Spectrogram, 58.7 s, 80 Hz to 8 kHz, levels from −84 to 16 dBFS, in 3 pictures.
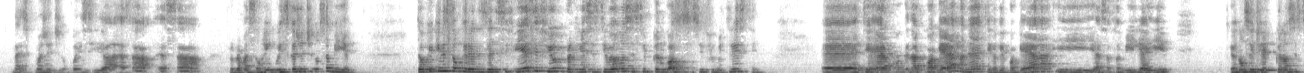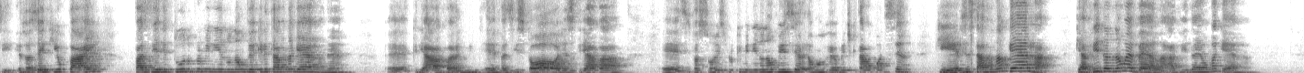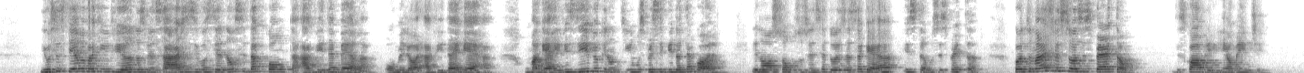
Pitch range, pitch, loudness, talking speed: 205-260 Hz, 230 Hz, -16 LUFS, 175 wpm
